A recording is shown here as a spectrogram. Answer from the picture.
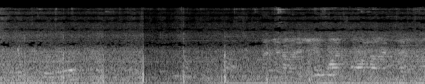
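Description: Indistinct voices over a steady low hum and noisy background, with a few sharp clicks a little before the middle.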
